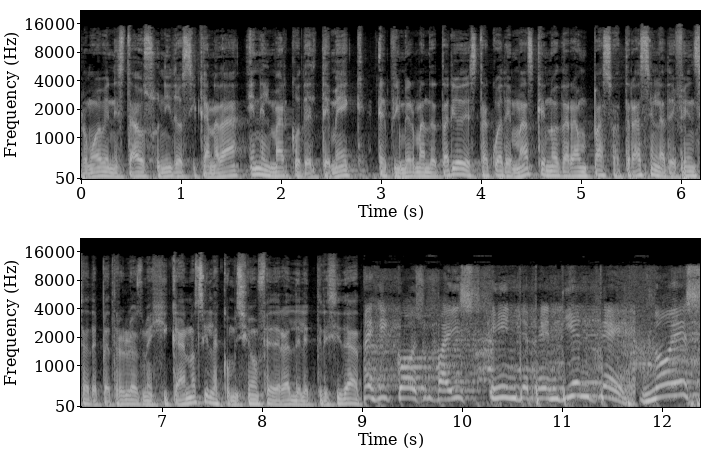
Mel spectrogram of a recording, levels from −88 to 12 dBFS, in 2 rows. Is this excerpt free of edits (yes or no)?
yes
